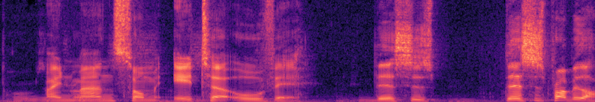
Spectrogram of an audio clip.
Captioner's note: speaking in a foreign language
